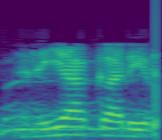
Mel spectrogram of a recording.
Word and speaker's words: ریاکاری: ریاکاری. – جواب انہوں نے بھی درست دے دیا ہے. غلطی کرتے ہیں لوگ, ریاکاری نہیں ہے, یہ لفظ ریاکاری ہے.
